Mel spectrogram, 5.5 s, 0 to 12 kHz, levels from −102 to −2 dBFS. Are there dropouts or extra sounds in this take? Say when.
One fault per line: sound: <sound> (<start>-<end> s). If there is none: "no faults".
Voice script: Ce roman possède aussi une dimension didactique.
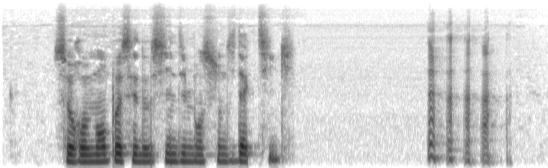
sound: laugh (4.3-5.1 s)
